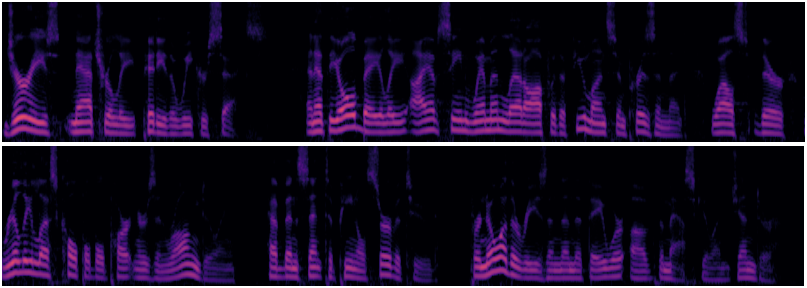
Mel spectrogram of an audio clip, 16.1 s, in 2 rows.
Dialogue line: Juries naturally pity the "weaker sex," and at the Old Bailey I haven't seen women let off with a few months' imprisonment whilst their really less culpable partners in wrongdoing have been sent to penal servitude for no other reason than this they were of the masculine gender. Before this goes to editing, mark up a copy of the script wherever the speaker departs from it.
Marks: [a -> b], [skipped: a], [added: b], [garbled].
Juries naturally pity the "weaker sex," and at the Old Bailey I [haven't -> have] seen women let off with a few months' imprisonment whilst their really less culpable partners in wrongdoing have been sent to penal servitude for no other reason than [this -> that] they were of the masculine gender.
